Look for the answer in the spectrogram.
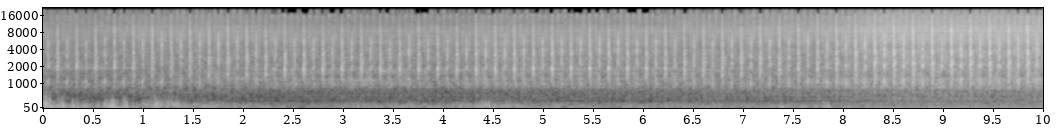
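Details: Toyota 1KR-FE three-cylinder engine at idle: sharp regular knocking, about two to three a second, clearly over the idle; a distinct internal knock of unknown cause that has not reduced power or acceleration.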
